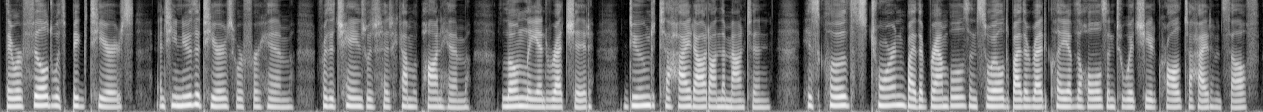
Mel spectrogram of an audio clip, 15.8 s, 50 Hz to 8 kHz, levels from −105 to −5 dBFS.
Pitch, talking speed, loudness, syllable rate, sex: 205 Hz, 210 wpm, -19 LUFS, 5.2 syllables/s, female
